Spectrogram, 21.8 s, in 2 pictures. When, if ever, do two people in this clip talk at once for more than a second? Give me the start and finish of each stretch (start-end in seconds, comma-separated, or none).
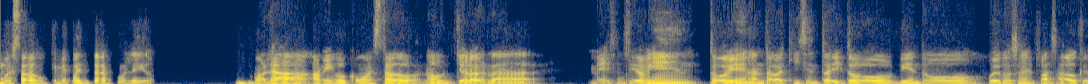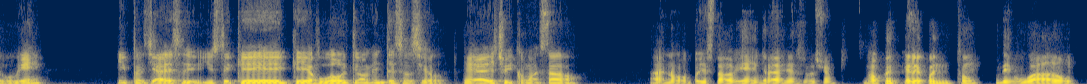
none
